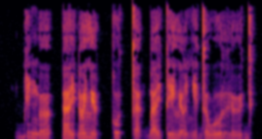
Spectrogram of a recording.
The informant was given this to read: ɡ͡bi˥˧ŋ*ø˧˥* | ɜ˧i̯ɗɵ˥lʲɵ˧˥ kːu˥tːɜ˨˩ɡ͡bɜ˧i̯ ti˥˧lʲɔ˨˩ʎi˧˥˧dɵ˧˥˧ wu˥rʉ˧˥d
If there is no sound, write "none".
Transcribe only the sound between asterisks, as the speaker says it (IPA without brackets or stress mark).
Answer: ɵ˧˥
